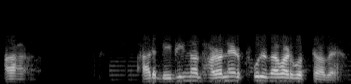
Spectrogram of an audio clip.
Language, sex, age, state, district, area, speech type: Bengali, male, 18-30, West Bengal, Paschim Medinipur, rural, conversation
